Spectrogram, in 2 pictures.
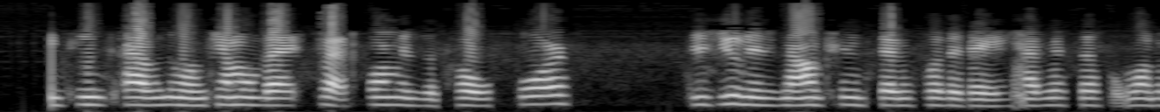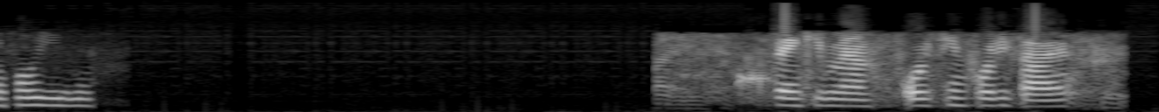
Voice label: scanner audio trunk

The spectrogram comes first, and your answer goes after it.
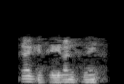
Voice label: Dispatch; Scottsdale

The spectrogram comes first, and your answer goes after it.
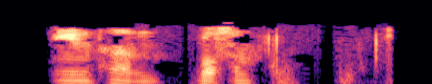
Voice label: Sheriff scanner; Shrf Mnt (Parks)

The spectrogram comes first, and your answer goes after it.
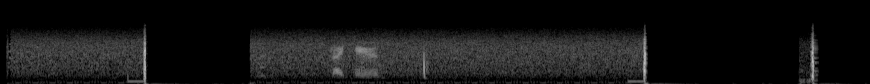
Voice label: Medevac, scanner; NativeAirAmb

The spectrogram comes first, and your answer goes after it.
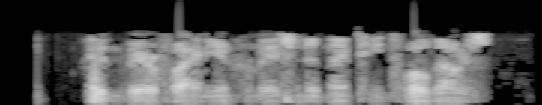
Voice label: Police South Dispatch; Regional Wireless Cooperative (RWC) - Simulcast H- Scottsdale

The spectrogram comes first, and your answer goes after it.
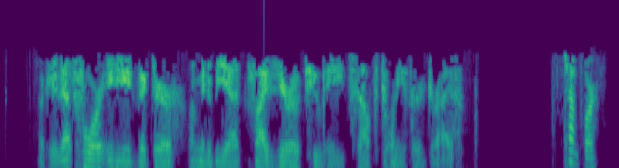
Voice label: Police Dispatch

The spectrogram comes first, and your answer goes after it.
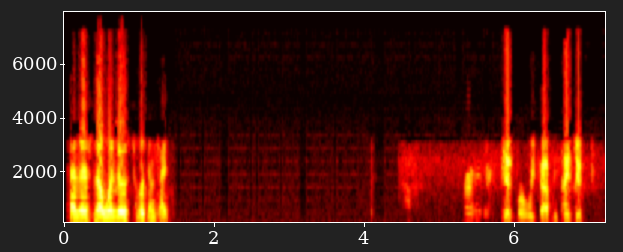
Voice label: Scottsdale Police, scanner audio

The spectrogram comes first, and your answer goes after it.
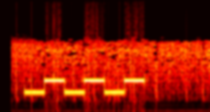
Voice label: Highway Patrol, scanner; DPS; Dist 06 Casa Grande

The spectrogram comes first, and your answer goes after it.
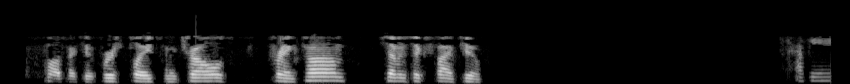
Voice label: Mesa PD Fiesta Dispatch

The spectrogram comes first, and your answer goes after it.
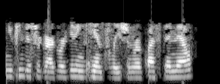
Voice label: Police Dispatch

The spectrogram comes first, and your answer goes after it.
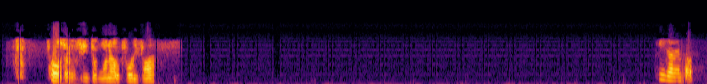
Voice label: Scottsdale Police, scanner audio

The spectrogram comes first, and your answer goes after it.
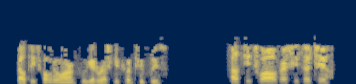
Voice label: Fire Dispatch; K8 - FDCOM 8 - South; C- Chandler

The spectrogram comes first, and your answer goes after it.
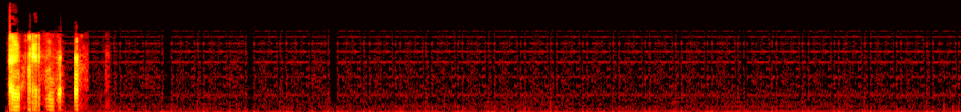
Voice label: Scottsdale Police, scanner audio; H-Scottsdale

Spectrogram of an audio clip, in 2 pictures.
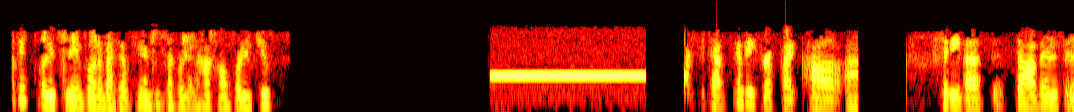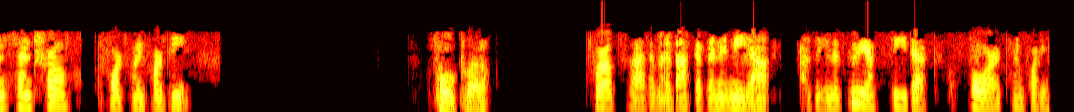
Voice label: Police Dispatch, scanner; Phoenix Police 400 South Mountain Precinct

